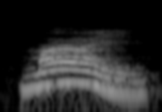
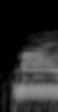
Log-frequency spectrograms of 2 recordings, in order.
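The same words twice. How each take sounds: First: The pitch starts high and falls. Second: The pitch is held low throughout. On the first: It means no. "the falling tone my" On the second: It means new. "low tone my"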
